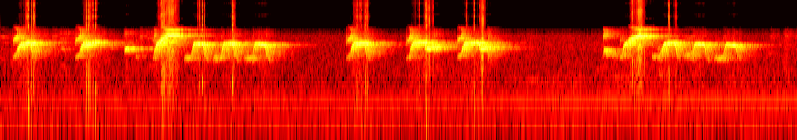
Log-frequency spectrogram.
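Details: Whistled song from a female pet cockatiel watched on the sly: loud bursts opening with a sharp upslurred note, then a run of three or four descending chattering whistles, repeated in three phrases.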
